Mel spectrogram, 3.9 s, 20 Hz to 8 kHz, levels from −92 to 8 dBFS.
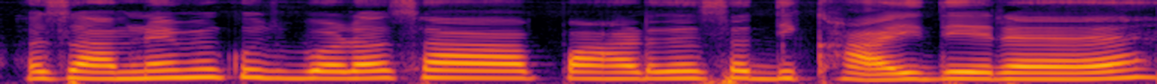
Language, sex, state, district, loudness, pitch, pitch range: Hindi, female, Bihar, Jahanabad, -17 LUFS, 245 Hz, 230-255 Hz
